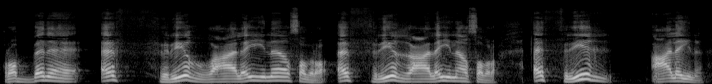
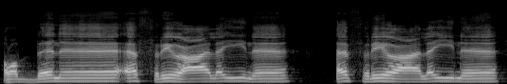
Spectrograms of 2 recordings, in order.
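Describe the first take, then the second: First: Slow chant, أفرغ and علينا kept distinct; correct ghayn recitation. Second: Slow chant, أفرغ losing its final ghayn; swallowed ghayn demo. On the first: Teacher recites ghayn beside ayn, both letters distinct. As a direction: sound the full ghayn of أفرغ before علينا. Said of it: "العين هقول إيه؟". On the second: Teacher shows the mistake, ghayn eaten by the ayn. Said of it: "آكل الغين وأضغمها في العين". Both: Shown as a demonstration.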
